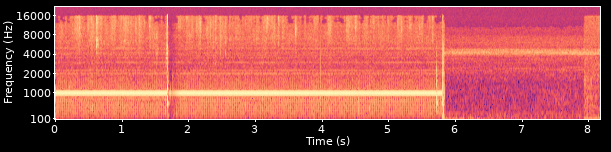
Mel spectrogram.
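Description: Faint, steady electrical hum with a high whine over it, with a few faint clicks. It cuts off suddenly about six seconds in, and silence follows.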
